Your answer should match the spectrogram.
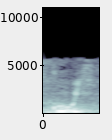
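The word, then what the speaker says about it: GUI: on a monitor is the graphical user interface pronounced buoy the buoy is more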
